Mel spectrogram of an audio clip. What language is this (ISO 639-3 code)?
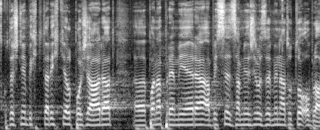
ces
